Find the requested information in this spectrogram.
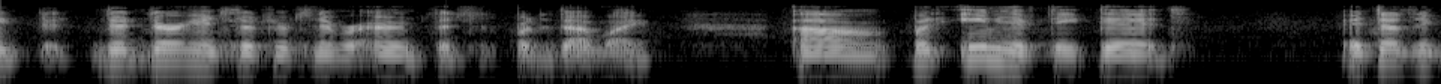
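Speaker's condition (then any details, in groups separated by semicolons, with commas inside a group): Cerebral palsy; voice sound affected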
